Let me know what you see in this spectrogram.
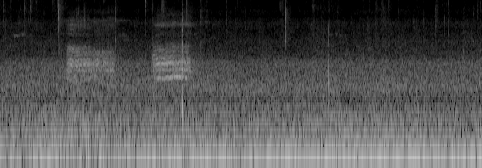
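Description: A bird gives two short, harsh calls in quick succession about a second in, over a steady low rumble.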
